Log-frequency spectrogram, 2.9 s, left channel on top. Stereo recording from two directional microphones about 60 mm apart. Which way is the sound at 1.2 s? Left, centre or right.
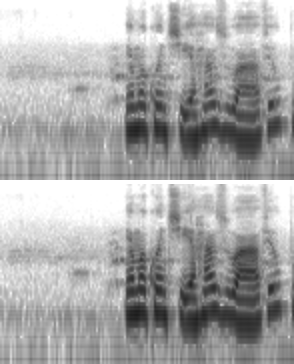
Left.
